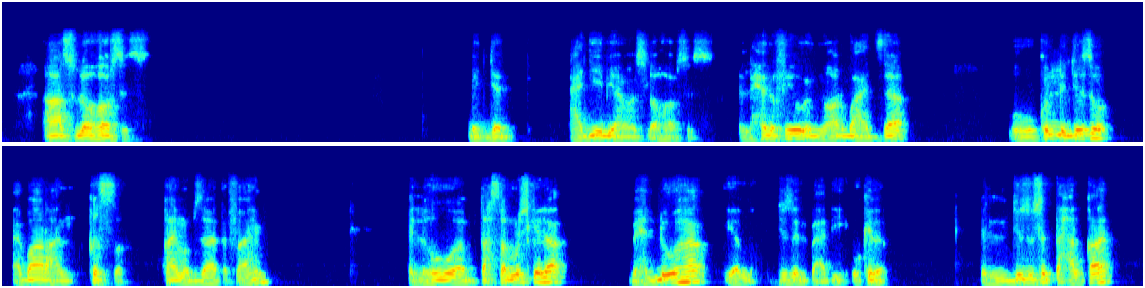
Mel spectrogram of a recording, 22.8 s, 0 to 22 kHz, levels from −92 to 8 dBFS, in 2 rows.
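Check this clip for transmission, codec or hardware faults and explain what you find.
Two brief glitches are audible, both short concealed packet loss. At 0.53 to 0.57 s and again at 8.79 to 8.83 s the speech smears into a momentary wobble. In each case about 20 ms of audio failed to reach the decoder in time, and the receiver papered over the gap by extending the preceding sound before blending back into the real signal.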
